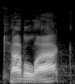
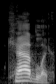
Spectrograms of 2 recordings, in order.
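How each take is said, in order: First: The name is said with three syllables. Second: The name is said with two syllables. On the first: The speaker calls it wrong. "a third syllable dropped in to make it Cadillac" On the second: The speaker calls it right. "Two syllables"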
